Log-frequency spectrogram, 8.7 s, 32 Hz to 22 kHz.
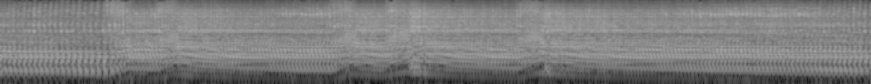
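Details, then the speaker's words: Suzuki GN250 single-cylinder running after repair with throttle blips: steady rapid beat, no top-end ticking, just loose unattached panel rattle; ticking was traced to a loose cam chain, engine now sounds like new; normal running. "it's not ticking it's rattling but that's because of all my things around the bike are not attached so it's only just things going around there but the engine sounds like new"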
